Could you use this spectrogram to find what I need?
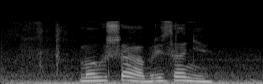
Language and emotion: Russian, neutral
